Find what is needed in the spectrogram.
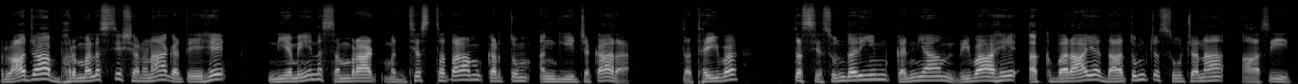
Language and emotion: Sanskrit, neutral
